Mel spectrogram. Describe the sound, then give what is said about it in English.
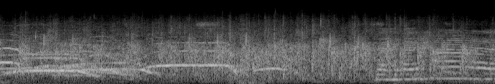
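A live comedy audience applauds comedian Aisha Alfa loudly and steadily for several seconds, the dense clapping joined by rising and falling whoops and cheers. “So I've actually seen you perform live, and there's one bit that I really enjoyed where you talk about your name, and I have a clip here, so we'll just play that.”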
